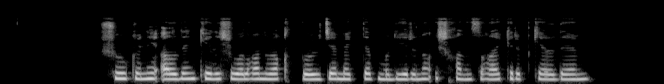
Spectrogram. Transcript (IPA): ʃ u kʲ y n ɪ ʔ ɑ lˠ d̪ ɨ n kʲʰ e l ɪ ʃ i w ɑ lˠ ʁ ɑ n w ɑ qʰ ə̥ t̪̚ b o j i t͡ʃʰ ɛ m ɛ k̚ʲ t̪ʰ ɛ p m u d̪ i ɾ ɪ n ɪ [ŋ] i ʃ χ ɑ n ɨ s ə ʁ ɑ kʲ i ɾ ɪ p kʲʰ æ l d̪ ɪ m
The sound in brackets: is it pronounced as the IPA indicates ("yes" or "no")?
yes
